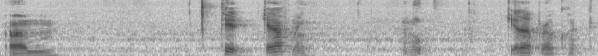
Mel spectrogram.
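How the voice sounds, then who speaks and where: A hoarse young man who has been sick, talking haltingly with many fillers and restarts in a casual vlog from home. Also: lowish voice, a little hiss or hum. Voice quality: rough-voiced. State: hoarse from illness. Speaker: vlogger.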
